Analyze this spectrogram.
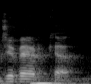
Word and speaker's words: Jiverka: I'm 90% sure I don't pronounce it the way most people would pronounce it. So it's Jirveraka, I think is how most... Or Jirvarka. But it's Kware Jiverka is the way I pronounce it. So it's Jirverka.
